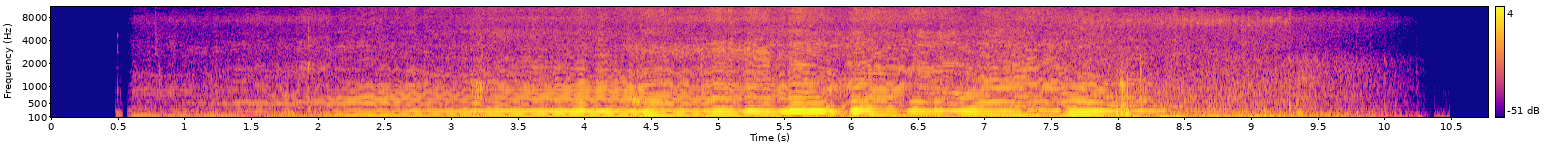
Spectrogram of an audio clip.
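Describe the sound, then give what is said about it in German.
An Asian mortar bee buzzes steadily as it flies in, a continuous droning hum that swells louder in the middle and fades out near the end, with no voices. “Das ist ein richtiges Summen”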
